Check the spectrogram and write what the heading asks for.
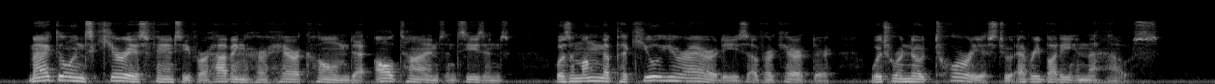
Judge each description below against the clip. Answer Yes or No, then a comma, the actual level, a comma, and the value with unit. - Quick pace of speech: No, average, 140 wpm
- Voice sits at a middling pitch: No, low, 120 Hz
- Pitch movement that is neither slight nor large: No, wide, 5.7 semitones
